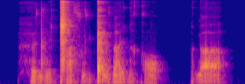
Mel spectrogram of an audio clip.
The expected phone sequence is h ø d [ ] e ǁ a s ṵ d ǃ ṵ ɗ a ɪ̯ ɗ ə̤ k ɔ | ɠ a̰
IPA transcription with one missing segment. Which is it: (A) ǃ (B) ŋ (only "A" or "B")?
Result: B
